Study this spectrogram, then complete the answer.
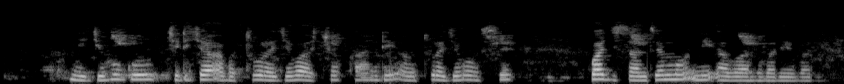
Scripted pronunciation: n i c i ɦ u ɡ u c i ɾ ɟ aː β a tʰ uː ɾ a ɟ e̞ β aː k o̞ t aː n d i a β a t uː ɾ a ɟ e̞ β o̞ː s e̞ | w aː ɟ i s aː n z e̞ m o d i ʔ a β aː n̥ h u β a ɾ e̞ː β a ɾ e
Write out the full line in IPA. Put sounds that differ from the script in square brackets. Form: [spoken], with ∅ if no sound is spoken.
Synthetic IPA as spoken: n i [ɟ] i ɦ u ɡ u c i ɾ ɟ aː β a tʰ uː ɾ a ɟ e̞ β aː [c] o̞ [k] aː n d i a β a t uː ɾ a ɟ e̞ β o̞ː s e̞ | w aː ɟ i s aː n z e̞ m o [n] i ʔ a β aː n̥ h u β a ɾ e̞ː β a ɾ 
